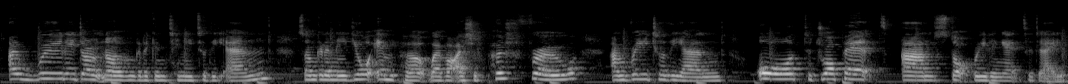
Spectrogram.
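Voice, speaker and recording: A woman's voice: medium pitch, echoey room. Bunged-up woman gushing about books. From England. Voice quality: stuffy, blocked-nose voice. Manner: gushing, enthusiastic, chatty. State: congested from a cold. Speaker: book vlogger. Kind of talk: casual book review chat.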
